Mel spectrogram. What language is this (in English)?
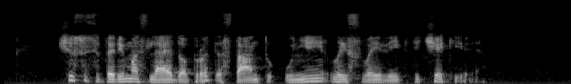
Lithuanian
